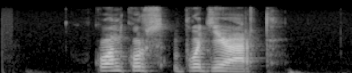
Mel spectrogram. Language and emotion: Russian, neutral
